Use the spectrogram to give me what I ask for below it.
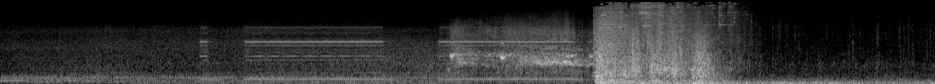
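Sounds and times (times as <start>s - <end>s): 
tires screeching: 2.5s - 7.9s
car crash: 5.5s - 8.0s
debris clattering and shattering: 5.9s - 9.1s.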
